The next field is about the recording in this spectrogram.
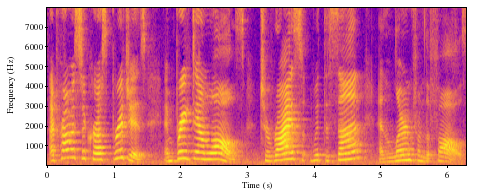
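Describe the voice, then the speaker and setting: A woman in her thirties reading a picture book aloud for children's storytime, phrase by deliberate phrase, in a roomy indoor space. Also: high voice, lively intonation, sharp tone. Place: indoor set with backdrop, seated. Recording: roomy echo, faint background noise.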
